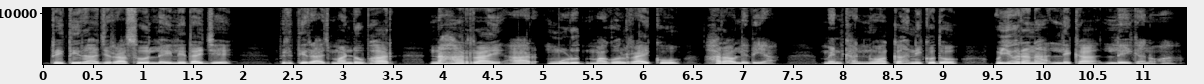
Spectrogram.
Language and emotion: Santali, neutral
